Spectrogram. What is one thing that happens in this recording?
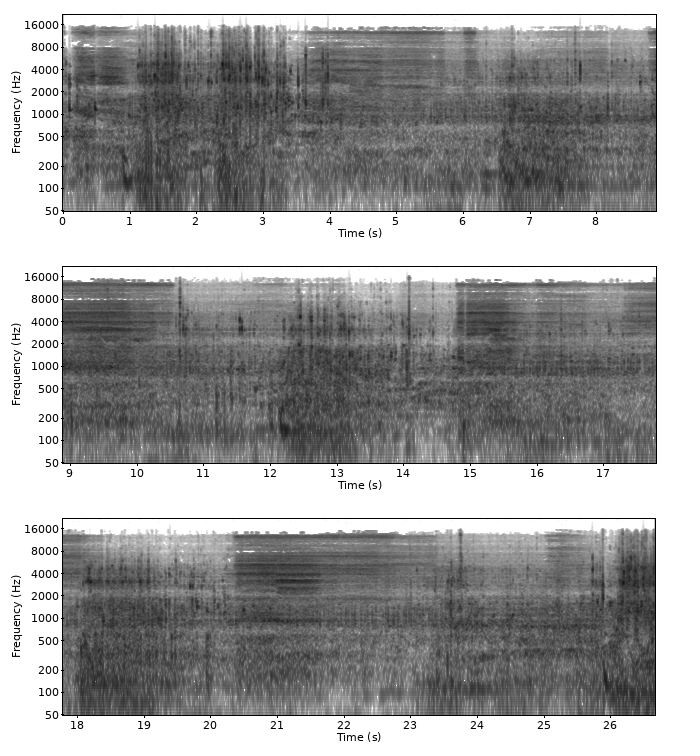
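A diver breathes in through a regulator with a hissing draw.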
